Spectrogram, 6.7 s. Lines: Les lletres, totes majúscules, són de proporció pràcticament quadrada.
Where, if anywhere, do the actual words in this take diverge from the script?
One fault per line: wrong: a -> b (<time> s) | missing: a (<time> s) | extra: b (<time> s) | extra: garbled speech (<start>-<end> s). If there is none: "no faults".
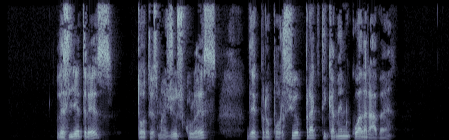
missing: són (3.1 s)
